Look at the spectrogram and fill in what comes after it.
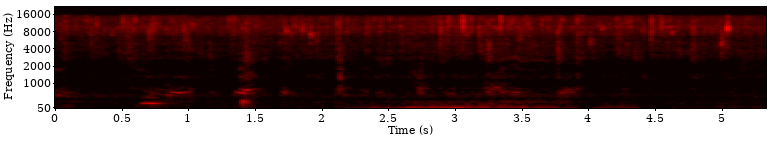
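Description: Faint sizzling of food frying in pans on the stovetop, with a couple of light knocks in the first second or so and a low rumble for about a second and a half around the middle.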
